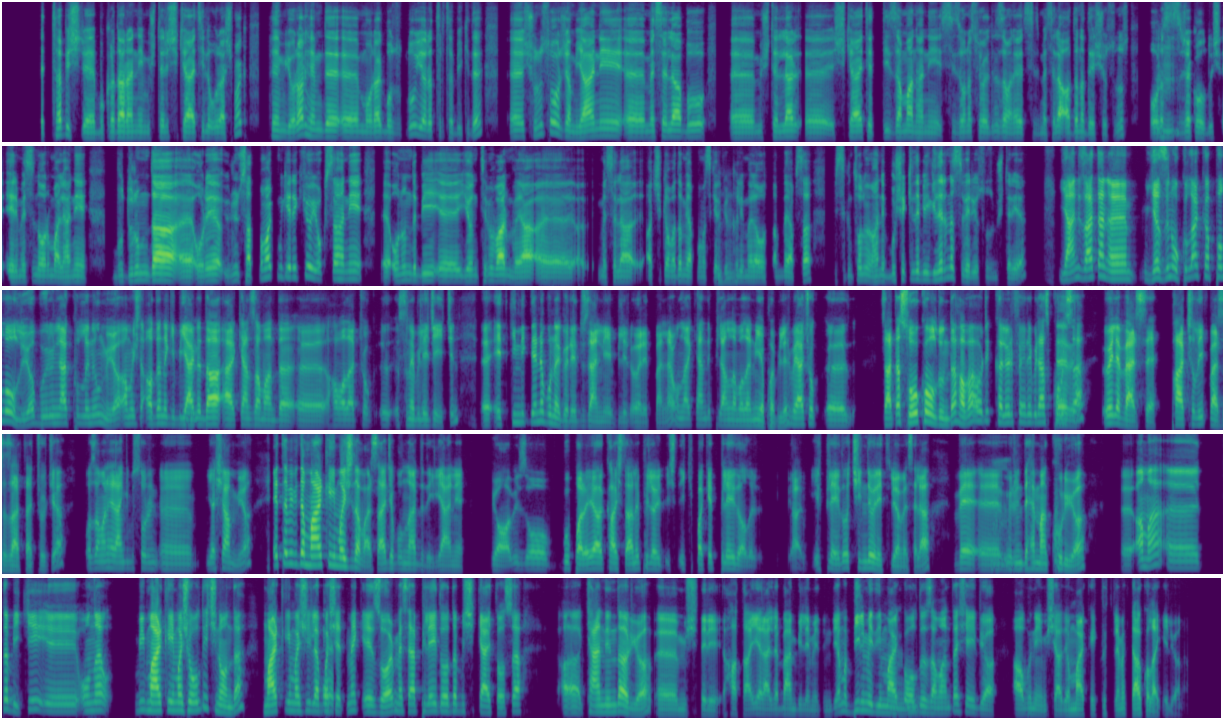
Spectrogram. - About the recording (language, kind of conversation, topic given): Turkish, advice, Müşteri şikayetleriyle başa çıkmakta zorlanıp moralim bozulduğunda ne yapabilirim?
- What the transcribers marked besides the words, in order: tapping; "Klimalı" said as "klimeli"; put-on voice: "Ya, biz o bu paraya … Play-Dough alır yani"; other background noise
